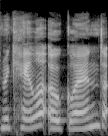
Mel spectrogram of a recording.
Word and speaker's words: Michaela Okland: You may have recognize her voice, but I'm being joined by Michaela Oakland. Yes, that's how it's pronounced. It's spelled weird. It's Michaela Oakland.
